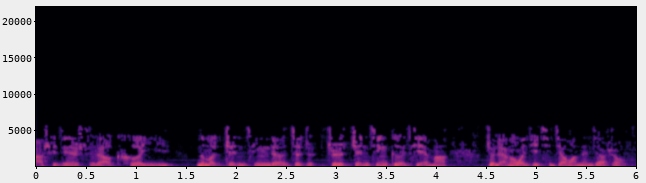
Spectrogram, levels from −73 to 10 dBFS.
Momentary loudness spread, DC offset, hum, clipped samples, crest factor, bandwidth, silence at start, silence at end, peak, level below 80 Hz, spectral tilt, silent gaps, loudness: 4 LU; under 0.1%; none; under 0.1%; 16 dB; 6 kHz; 0 s; 0 s; -14 dBFS; -62 dBFS; -4 dB/octave; none; -30 LUFS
